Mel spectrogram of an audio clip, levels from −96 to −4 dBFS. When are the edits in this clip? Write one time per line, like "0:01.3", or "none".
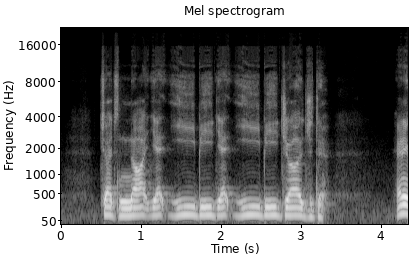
0:01.9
